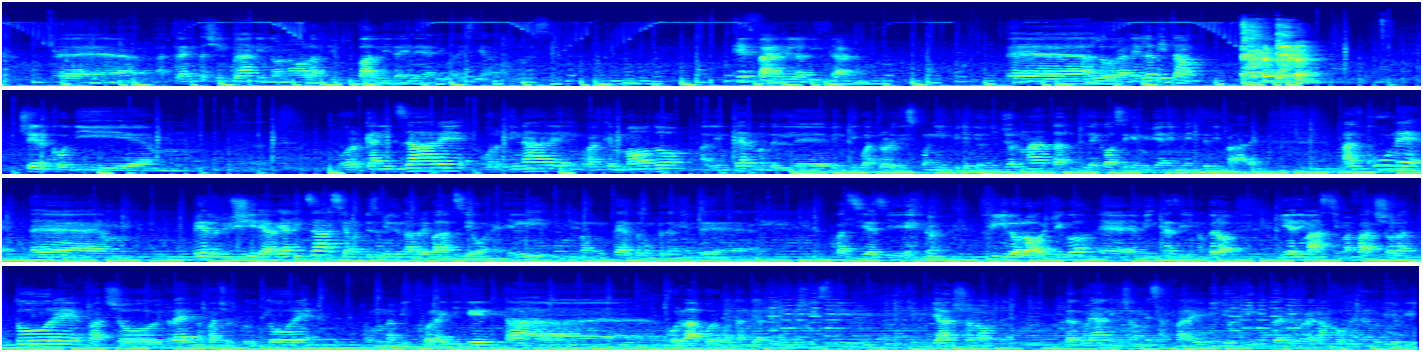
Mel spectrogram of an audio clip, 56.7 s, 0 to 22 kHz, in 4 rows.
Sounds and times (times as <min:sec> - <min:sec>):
Music: 0:00.0 - 0:56.7
Speech: 0:00.5 - 0:05.6, 0:07.4 - 0:08.7, 0:10.1 - 0:13.3, 0:14.4 - 0:16.0, 0:17.6 - 0:26.8, 0:27.6 - 0:29.7, 0:30.3 - 0:56.7.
